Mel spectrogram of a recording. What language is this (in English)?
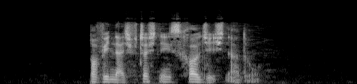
Polish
